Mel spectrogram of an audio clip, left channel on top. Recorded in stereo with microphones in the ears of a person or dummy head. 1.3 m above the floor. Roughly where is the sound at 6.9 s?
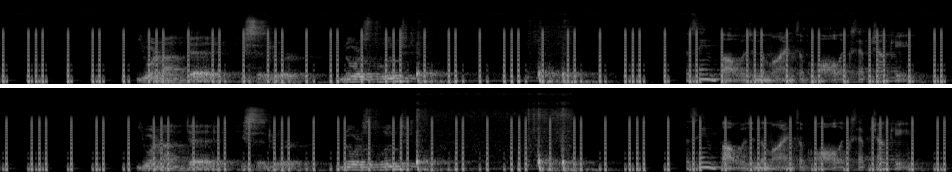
Centre.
